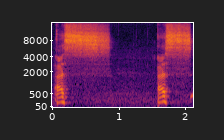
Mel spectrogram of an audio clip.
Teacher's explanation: এই সদটাকে পাতলা করে দিলে, যদি জিব্বাটা আমরা না তুলি উপরে, আওয়াজটাকে ট্র্যাপ না করি, সিন হয়ে যাবে।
